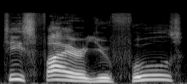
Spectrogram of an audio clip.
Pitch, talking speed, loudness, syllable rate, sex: 185 Hz, 130 wpm, -15 LUFS, 2.8 syllables/s, male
